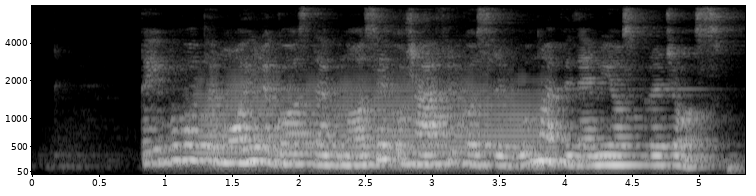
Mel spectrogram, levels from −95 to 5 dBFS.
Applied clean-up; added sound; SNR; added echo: none; Brass instrument; 13 dB; reverberation time 0.7 s.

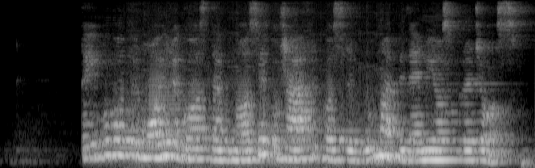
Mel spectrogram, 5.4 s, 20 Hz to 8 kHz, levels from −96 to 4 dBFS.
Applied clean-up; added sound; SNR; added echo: neural separator model SepFormer DNS4.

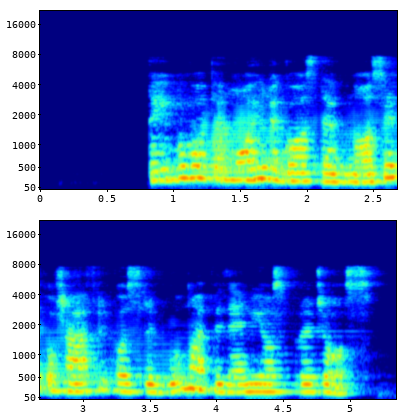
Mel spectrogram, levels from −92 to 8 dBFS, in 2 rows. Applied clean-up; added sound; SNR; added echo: neural mask model DeepFilterNet 3.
